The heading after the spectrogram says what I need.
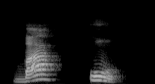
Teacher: das palavras a direita tá aí há um iato por nós temos duas vogais uma ao lado da outra na palavra só que elas estão divididas separadas por sílabas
